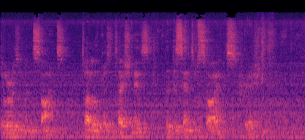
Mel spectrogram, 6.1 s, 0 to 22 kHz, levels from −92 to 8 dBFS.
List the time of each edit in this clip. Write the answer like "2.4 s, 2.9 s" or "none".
1.2 s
